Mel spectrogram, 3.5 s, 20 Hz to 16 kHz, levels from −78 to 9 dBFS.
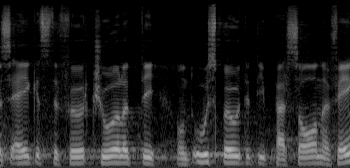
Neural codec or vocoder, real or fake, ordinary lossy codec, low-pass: none; real; none; 14.4 kHz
